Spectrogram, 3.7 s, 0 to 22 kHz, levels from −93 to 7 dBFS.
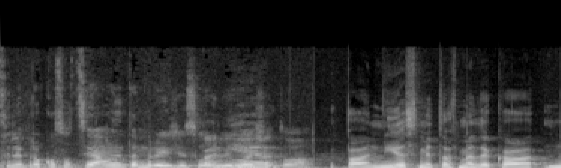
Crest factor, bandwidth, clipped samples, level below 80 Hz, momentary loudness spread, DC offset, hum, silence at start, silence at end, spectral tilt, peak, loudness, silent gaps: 14 dB; 15 kHz; under 0.1%; -40 dBFS; 6 LU; under 0.1%; none; 0 s; 0 s; -7.5 dB/octave; 0 dBFS; -16 LUFS; none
